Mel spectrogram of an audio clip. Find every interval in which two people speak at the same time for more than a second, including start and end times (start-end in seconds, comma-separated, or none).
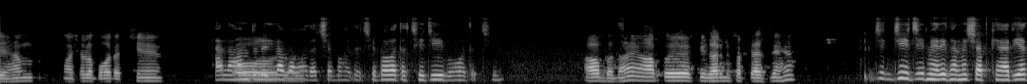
none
